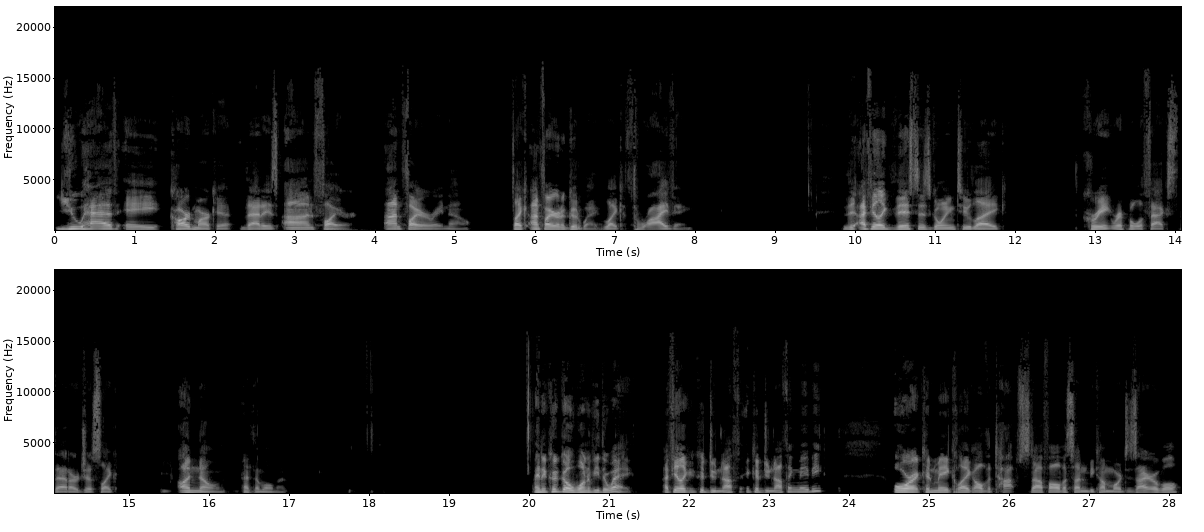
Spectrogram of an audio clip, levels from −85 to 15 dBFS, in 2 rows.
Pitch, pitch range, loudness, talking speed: 135 Hz, 115-155 Hz, -28 LUFS, 165 wpm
